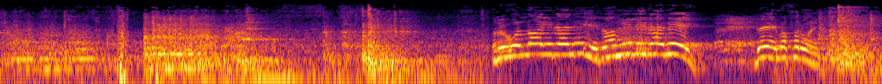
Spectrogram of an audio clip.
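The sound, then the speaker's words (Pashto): An iron prison door at Herat prison is opened by a guard, with a couple of sharp metallic knocks and scraping in the first seconds, followed by a man's voice calling out loudly. “د هرات د زندان یو ساتونکی د دغه محبس اوسپنیزه دروازه خلاصوي”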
